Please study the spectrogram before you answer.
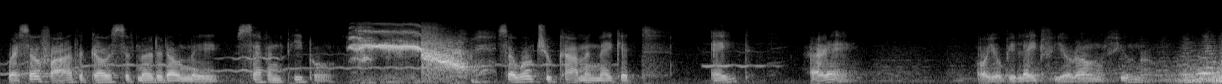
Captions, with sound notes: where so far the ghosts have murdered only seven people. (screams) So, won't you come and make it eight? Hurry or you'll be late for your own funeral.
